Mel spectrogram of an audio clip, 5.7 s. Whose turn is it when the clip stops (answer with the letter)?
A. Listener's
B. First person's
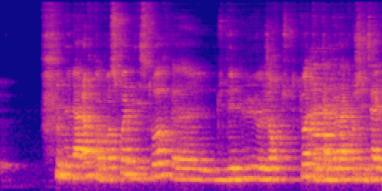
B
